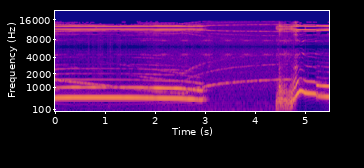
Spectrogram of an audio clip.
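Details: A dog howls in response to a computer-generated siren, a long steady howl sliding downward then rising again as the siren wails.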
